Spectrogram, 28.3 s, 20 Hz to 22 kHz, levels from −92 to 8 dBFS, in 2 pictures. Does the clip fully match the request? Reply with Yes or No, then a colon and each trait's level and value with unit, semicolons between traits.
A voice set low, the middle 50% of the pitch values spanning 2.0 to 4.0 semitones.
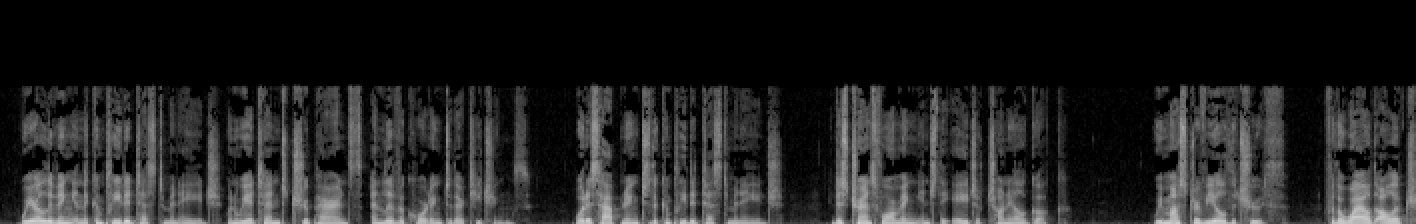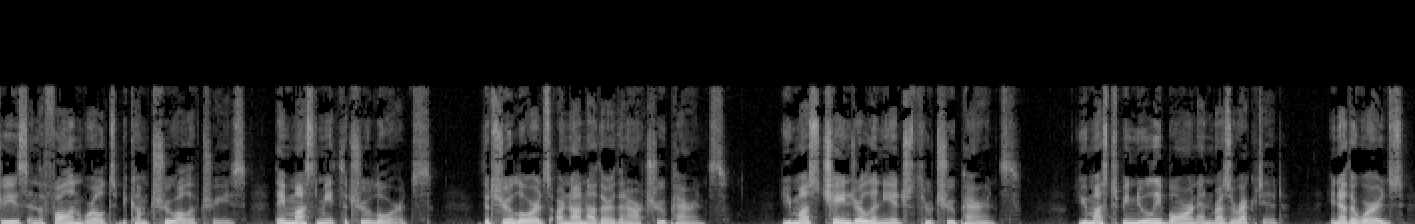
No: medium, 170 Hz; average, 3.4 semitones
